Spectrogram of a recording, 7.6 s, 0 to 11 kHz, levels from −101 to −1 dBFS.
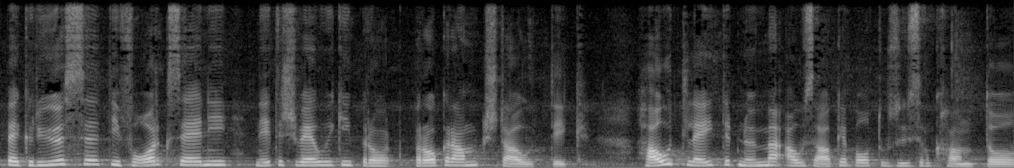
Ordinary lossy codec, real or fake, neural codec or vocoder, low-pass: none; real; none; none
